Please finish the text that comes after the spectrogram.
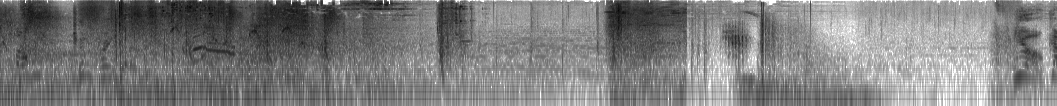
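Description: Confringo blasting spell in Hogwarts Legacy exploding in a series of booming, crackling bursts, loud and close, with sharp blasts near the start and again later, while a voice talks over parts of it.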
